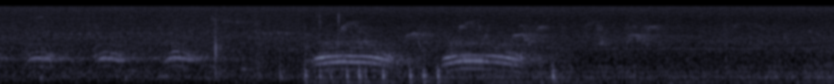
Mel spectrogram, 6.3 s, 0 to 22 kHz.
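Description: A bird calling outdoors: four short rising-and-falling calls about 0.4 s apart, then two louder, longer calls a little after two seconds in, with faint light knocks or clicks underneath.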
